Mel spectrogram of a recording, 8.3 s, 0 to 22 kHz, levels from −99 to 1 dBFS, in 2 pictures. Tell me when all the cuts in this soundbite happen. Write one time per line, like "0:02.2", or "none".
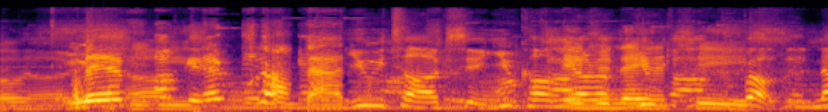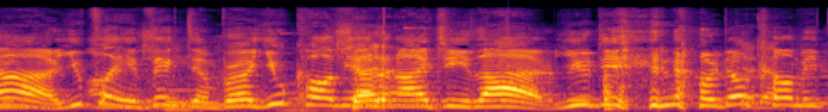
none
